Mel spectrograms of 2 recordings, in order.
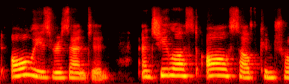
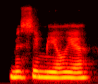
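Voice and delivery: ordinary delivery, nothing marked

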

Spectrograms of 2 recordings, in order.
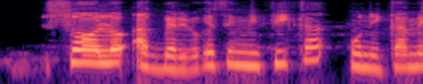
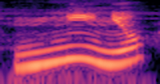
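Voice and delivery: "Niño" raised, weight on the first syllable NI; stress on NI; 4 semitones higher than usual. Shown as a demonstration. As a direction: lean on NI in "Niño". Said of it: "ni, porque lleva la mayor fuerza de voz".

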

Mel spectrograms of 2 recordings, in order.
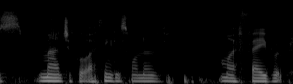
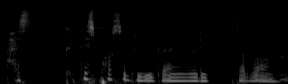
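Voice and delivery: voiceless, hushed inner worry; anxious whisper; 4 dB quieter than usual. Retold or imitated. Driven off in a strange van, whispering her panic. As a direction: whisper it like a fear you daren't say aloud.

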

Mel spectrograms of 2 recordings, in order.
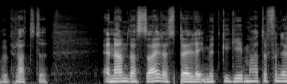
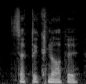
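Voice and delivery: usual speaking voice

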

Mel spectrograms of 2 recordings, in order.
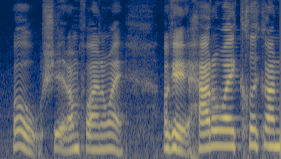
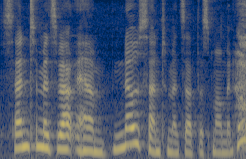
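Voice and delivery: ordinary talk, nothing marked

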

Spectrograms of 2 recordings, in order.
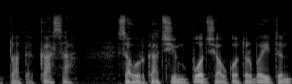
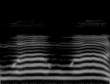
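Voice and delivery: very high wailing ua ua; boy imitating his little brother's wail; baby crying imitation. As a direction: mimic a crying toddler. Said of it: "Când începe a plânge".

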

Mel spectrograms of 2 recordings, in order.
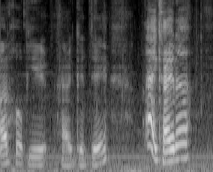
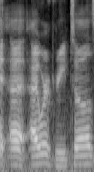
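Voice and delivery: ordinary delivery

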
